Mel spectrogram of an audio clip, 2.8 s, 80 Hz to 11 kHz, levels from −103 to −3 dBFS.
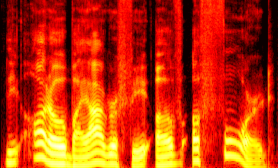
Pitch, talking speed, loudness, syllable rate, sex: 145 Hz, 130 wpm, -16 LUFS, 3.6 syllables/s, male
